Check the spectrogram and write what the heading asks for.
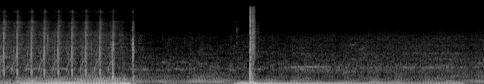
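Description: A rapid burst of about ten airsoft shots in just over a second, then about a second later a single sharp shot, the loudest sound, from an HPA-powered bolt-action airsoft sniper rifle (Novritsch SSG10 with a Wolverine Bolt).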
